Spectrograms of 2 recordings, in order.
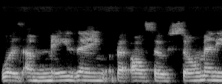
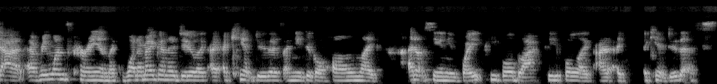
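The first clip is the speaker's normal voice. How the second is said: put-on tearful, crying voice. Retelling a call to dad on the flight: imitating own past crying. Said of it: "Calling my dad crying that".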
